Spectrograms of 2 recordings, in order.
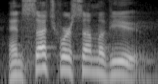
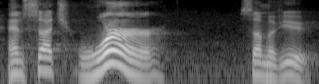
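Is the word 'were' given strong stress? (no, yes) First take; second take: no; yes. First: The word 'were' carries no special stress. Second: The word 'were' carries strong stress.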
